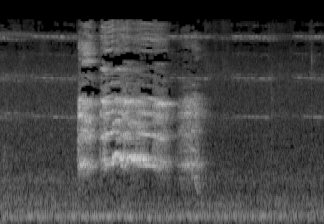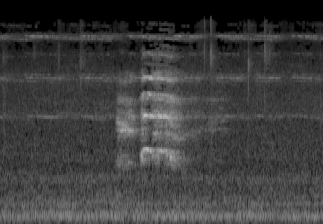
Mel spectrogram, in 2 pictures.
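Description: Two loud bird calls: a long one lasting about a second and a half, starting about a second in, and a shorter one of under a second about five and a half seconds in.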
